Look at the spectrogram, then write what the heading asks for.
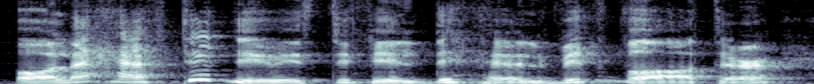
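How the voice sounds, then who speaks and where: A woman's voice: sits low, very animated, normal speed, fairly bright tone, voice pushed up. A woman reading aloud and voicing a polite, simple-minded male seal in a children's storybook, in an earnest, courteous manner.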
